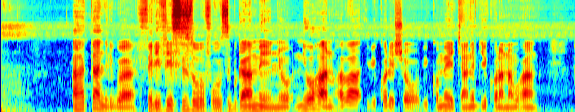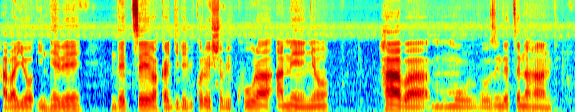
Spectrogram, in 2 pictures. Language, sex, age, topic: Kinyarwanda, male, 18-24, health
